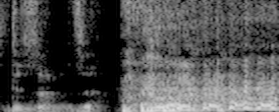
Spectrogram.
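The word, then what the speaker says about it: Zsasz: his name uh zunza you you don't pronounce like the D's really zza it's dunza sorry George I'm a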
